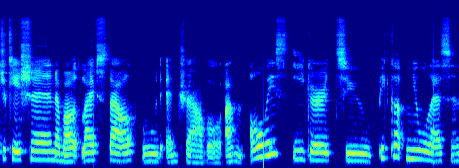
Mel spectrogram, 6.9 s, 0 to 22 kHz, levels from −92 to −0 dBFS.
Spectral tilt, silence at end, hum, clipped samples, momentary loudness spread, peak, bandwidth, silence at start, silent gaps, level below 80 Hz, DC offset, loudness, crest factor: -3 dB/octave; 0 s; none; under 0.1%; 8 LU; -26 dBFS; 15 kHz; 0 s; 3.70-3.74 s, 5.61-5.68 s; under -90 dBFS; under 0.1%; -42 LUFS; 16 dB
